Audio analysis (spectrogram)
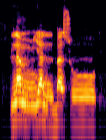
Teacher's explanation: اظہار شفوی ہوگا، میم کو ظاہر کر کے پڑھیں گے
